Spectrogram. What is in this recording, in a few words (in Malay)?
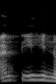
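"antirhinum", Malay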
